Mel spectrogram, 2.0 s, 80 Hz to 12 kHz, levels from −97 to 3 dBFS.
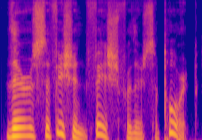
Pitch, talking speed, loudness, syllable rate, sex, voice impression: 175 Hz, 205 wpm, -22 LUFS, 6.4 syllables/s, male, masculine, adult-like, tensed, powerful, clear, intellectual, friendly, lively, slightly sharp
